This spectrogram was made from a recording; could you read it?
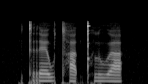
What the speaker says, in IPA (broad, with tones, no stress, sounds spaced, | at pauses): t r ɛː˦˥ w tʰ a˨˩ t̚ pʰ l u˧ a̯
